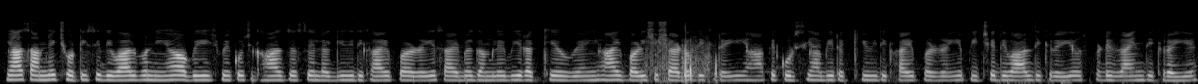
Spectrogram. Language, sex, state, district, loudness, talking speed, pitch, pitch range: Hindi, female, Rajasthan, Churu, -23 LUFS, 270 wpm, 200 Hz, 195-205 Hz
